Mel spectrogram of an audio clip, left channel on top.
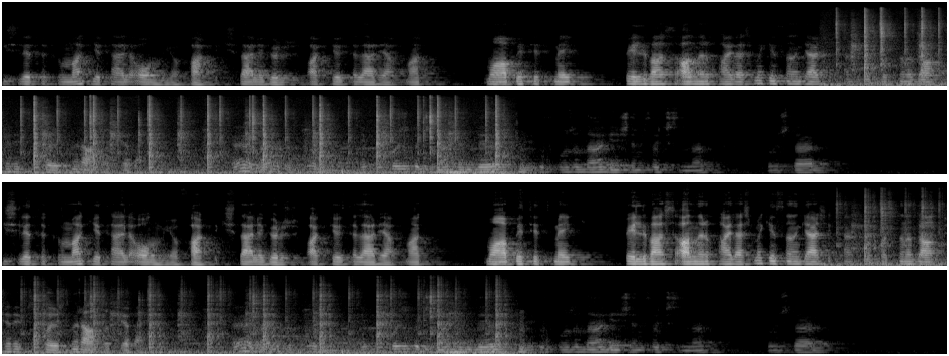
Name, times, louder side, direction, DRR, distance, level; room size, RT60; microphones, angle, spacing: voice 1, 0.0-4.2 4.8-5.2 5.5-5.7 6.2-8.5 8.8-11.1, right 4 dB, 75° right, 12 dB, 0.8 m, -30 dB
sound 1, 8.2-14.6, left 4 dB, 40° left, 1.3 m, -33 dB
voice 2, 10.0-10.3 11.7-16.5 17.1-17.6, equal, 20° left, 4 dB, 1.7 m, -39 dB
15.5 x 10.5 x 3.7 m, 0.64 s
head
